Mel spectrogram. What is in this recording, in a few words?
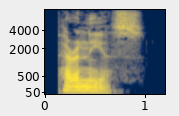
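"peroneus", British English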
